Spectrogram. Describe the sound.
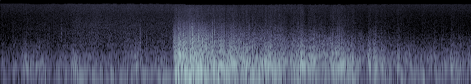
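Thunder from a thunderstorm: a low rumble swells into a sudden loud crack, then a long, heavy rolling roar that slowly fades.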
